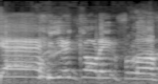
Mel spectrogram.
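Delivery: loud, high cheer for Fluff; cheering shout. Real, not acted. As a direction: shout out the praise. Cheering a crew member.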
